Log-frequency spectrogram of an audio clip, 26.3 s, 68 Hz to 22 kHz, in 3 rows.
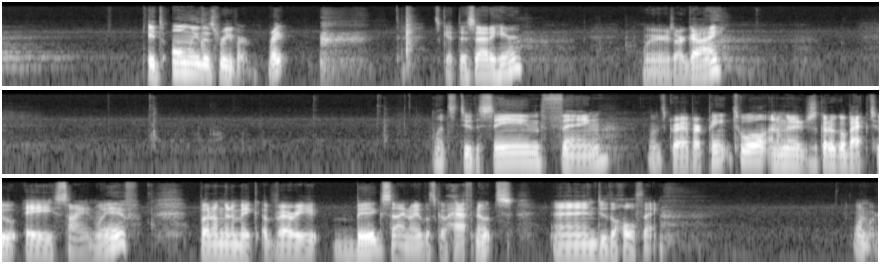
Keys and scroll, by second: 4.0 F3.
